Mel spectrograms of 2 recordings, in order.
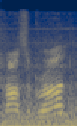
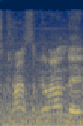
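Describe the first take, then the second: First: It is pronounced with English-style sounds. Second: It is pronounced with Spanish-style sounds. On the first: "a lot of people there will call it" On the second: "The proper Spanish way"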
